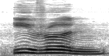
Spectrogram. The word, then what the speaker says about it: Iran: Iran. So you say it like run. Iran. Iran. Not Iran. Iran.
